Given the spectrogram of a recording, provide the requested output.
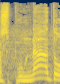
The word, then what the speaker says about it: spunnato: Spunnato, ma si pronuncia spunnato o spannato? – No, spunnato come te lo sto dicendo.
